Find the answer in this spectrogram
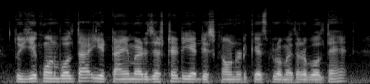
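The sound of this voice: Talking at a fast pace, a man keeps a medium pitch and fairly even intonation.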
